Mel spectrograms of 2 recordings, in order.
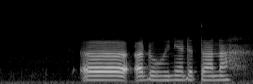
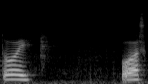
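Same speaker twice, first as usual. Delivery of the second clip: ordinary talk, nothing marked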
